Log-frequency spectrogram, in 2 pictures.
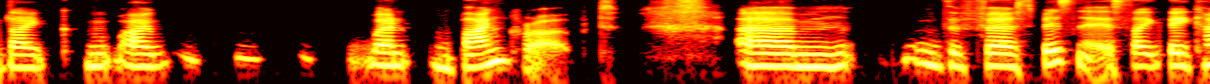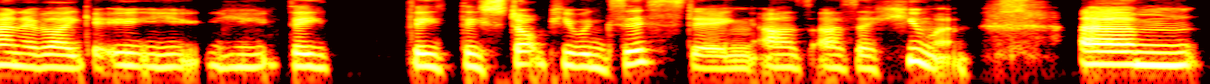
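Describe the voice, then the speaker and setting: A woman's voice: mid-range voice, a little mellow, no room sound, clean studio sound. A woman from England, hosting a live stream in a rambling, casual way, swearing often and asking "right?" after her points. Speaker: host.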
